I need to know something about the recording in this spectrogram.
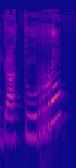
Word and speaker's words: Gaturro: E, de novo, o desafio do R bem forte. Gaturro, certo? Gaturro.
